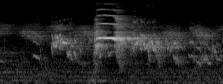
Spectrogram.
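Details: Budgerigars chirping: a soft scratchy warble, then a louder burst of squawky chatter with a thin sustained whistle near the middle, fading back to quiet twittering.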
